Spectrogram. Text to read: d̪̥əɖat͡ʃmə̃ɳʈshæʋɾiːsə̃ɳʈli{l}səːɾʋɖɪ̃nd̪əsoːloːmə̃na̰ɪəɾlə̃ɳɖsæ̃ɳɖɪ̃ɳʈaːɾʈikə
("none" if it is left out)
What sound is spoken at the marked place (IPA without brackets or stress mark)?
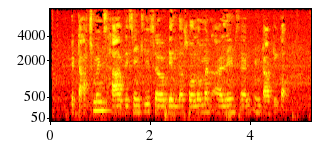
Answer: none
